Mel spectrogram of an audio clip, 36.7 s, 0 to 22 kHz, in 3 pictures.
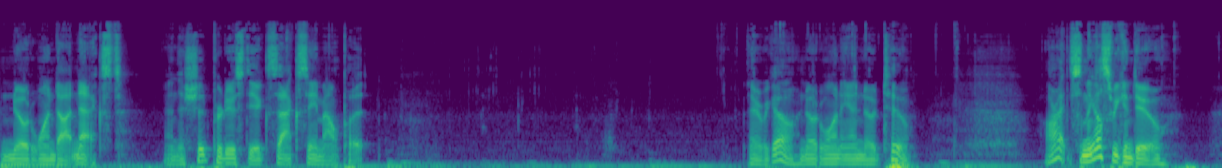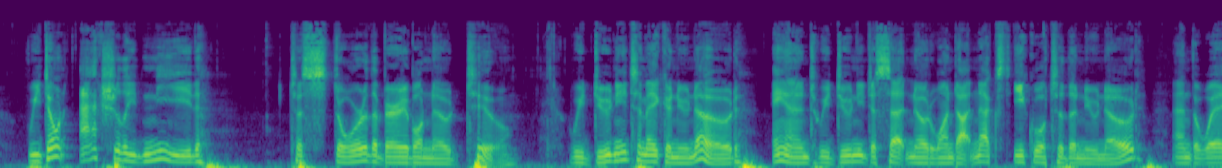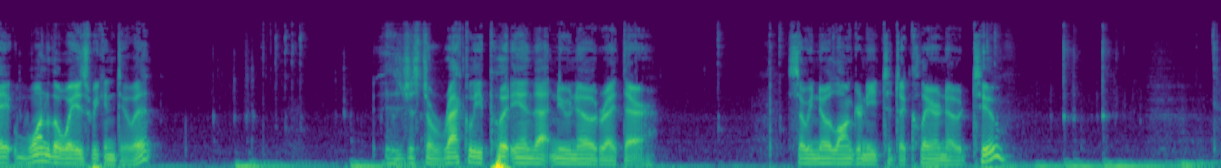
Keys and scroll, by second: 27.1 ctrl+x, 28.6 ctrl+v.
